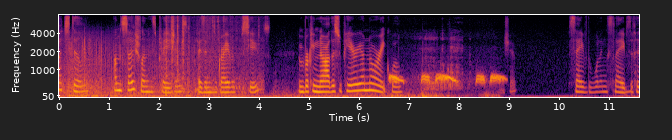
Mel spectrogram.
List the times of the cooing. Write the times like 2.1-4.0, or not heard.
2.1-4.1, 6.5-8.9.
